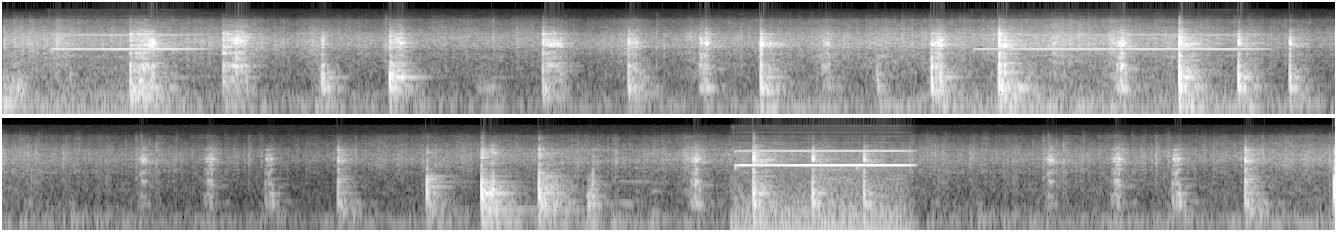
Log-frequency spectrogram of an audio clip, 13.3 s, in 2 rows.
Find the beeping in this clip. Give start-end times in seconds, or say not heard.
0.2-1.1, 4.8-6.3, 10.3-11.2.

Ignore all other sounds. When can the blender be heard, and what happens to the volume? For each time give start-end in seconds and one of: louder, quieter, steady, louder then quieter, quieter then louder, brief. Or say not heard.
not heard.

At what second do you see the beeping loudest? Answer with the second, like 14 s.
11 s.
